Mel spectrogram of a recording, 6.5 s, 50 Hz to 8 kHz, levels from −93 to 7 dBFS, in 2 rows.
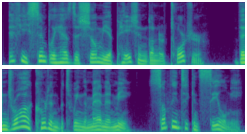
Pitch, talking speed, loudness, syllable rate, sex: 125 Hz, 220 wpm, -21 LUFS, 5.9 syllables/s, male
